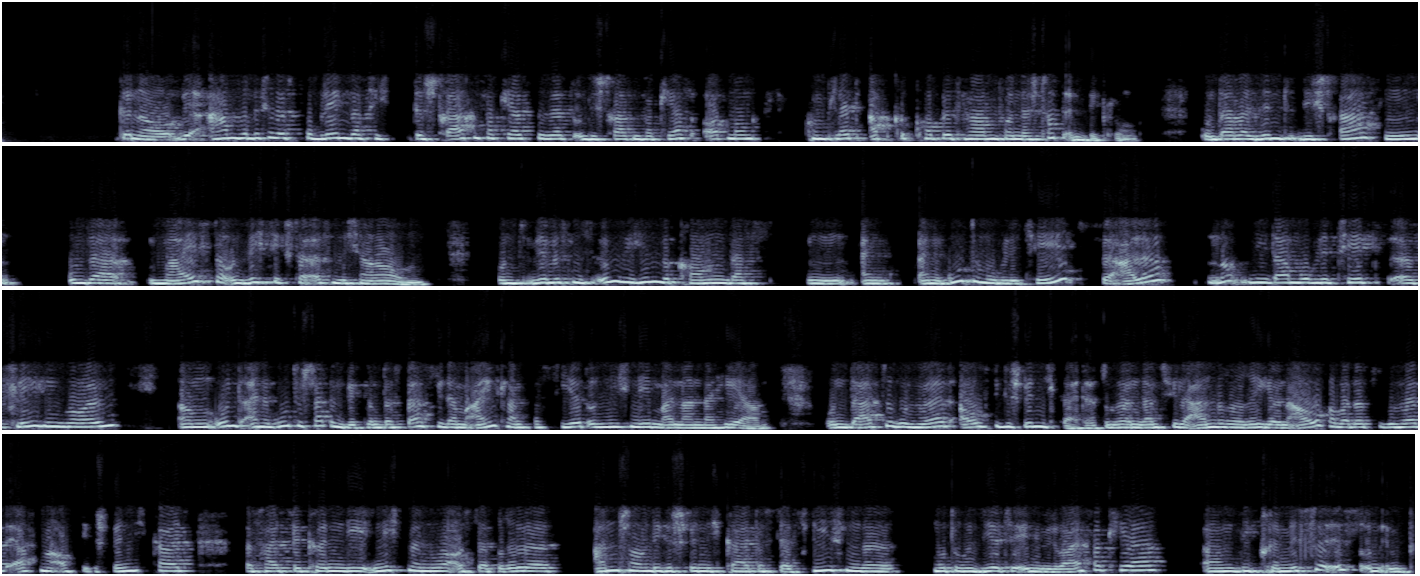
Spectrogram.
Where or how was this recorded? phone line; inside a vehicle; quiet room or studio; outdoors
phone line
